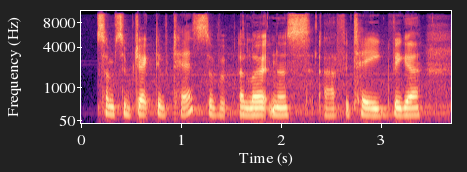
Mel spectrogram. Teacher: someone to fall asleep so she uses a variety of intonation she uses rising and falling tones and a tone that's neither Rising nor falling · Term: list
